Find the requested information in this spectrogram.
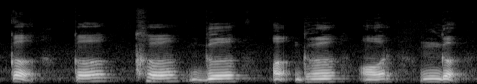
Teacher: इसको बोलते समय जीभा कहीं टच नहीं हो रही, इसीलिए आप समझ रहे होंगे कि यह कंठ से बोले गए वर्ण हैं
